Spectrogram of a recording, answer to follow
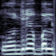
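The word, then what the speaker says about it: honourable: ही इज नॉट ऑनरेबल मैन, तो यहाँ पर एन आएगा क्योंकि एच आपके बिल्कुल साइलेंट है साथियों।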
